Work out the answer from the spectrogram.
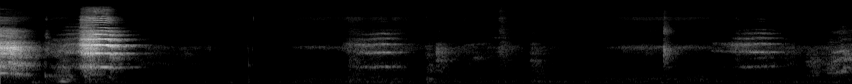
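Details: Red-tailed black cockatoo, subspecies Calyptorhynchus banksii banksii (magnificus): two loud, harsh, rasping screeches open the recording, then quieter scratchy calls and short clicks follow at irregular intervals.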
